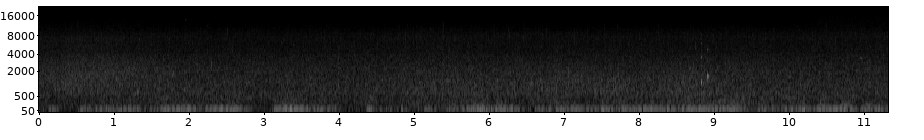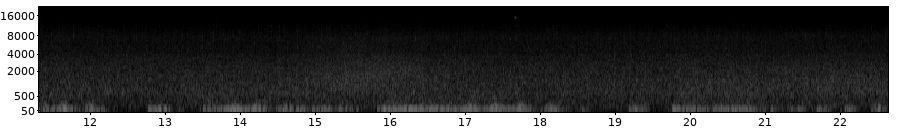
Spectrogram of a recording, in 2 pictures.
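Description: A man talks calmly and steadily into a close microphone.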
